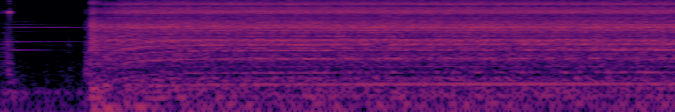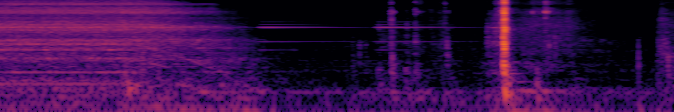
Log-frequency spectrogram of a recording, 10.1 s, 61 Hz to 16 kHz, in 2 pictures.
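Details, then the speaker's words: 1996 Volvo 850R, 90k, stored 16 years, cold outside, new battery, plug lead and injectors disconnected: steady starter whine for about six seconds, engine spins evenly but never fires; cranking with fuel and ignition disabled. "Here you can just see the lead is out, and then the injector is also disconnected. Let's crank it a few times."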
